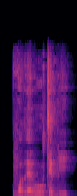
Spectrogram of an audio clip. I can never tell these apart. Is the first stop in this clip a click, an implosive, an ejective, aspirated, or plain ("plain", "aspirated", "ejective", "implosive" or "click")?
plain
